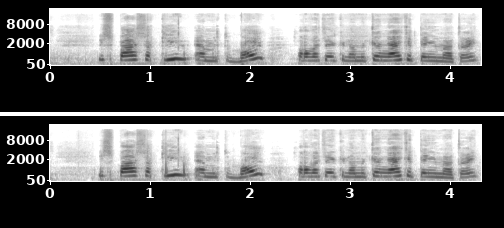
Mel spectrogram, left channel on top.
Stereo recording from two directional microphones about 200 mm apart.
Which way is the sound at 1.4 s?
10° right (ahead or behind).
